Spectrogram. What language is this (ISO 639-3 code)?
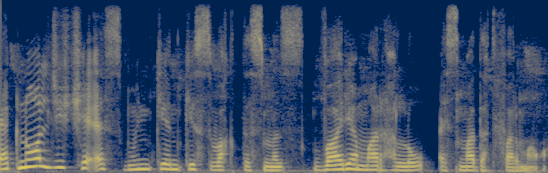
kas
